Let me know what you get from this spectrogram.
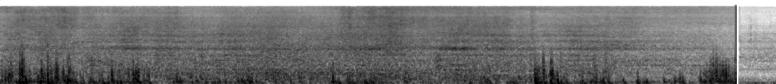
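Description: Electric limited-express train running past along a station platform: a heavy rumble and clatter of wheels on rail, with a thin steady high whine for a few seconds. The sound cuts off suddenly near the end.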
